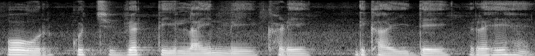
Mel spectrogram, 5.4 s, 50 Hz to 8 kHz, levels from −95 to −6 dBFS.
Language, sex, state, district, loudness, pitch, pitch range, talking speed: Hindi, male, Rajasthan, Jaipur, -19 LUFS, 110 Hz, 100-125 Hz, 110 wpm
